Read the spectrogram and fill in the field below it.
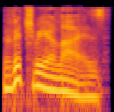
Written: vitriolize

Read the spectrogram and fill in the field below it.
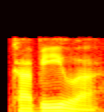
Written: Kabila

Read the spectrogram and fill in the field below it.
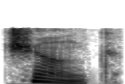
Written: chunk

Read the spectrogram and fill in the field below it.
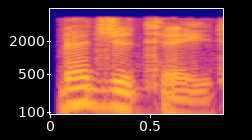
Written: vegetate

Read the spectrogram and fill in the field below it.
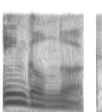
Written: inglenook

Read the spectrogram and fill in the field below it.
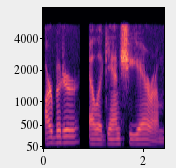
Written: arbiter elegantiarum

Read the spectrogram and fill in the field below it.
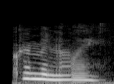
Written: criminally

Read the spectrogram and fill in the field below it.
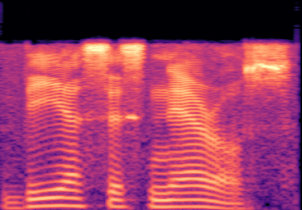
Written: Villa Cisneros

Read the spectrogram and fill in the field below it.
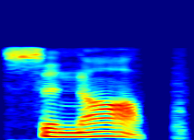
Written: Sinop

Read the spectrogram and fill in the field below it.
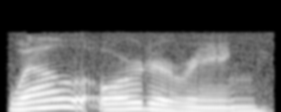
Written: well-ordering

